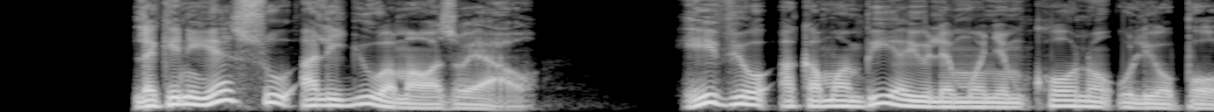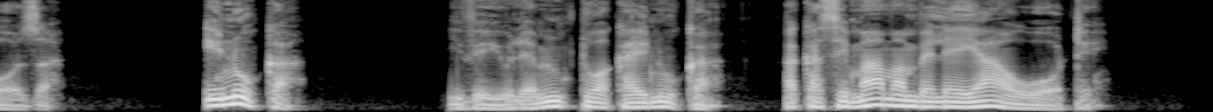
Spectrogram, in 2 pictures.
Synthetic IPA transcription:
lak̬inijɛsuʔaliʄuamawazɔja̰ɔ̰ | hivjɔʔakamwambiajulɛmwɛɲɛm̩kʰɔnɔʔuliɔpɔ̰za̰ | inuka̰ | hivjɔ̰jṵlɛm̩tuakainuka̰ | akasimamambɛlɛjaɔ̰wɔ̰tɛ

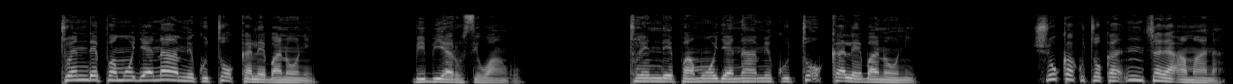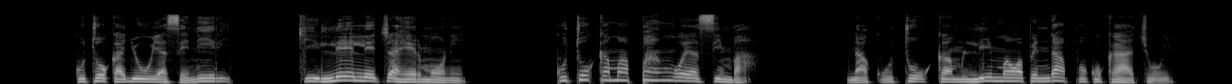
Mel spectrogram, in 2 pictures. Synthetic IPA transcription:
twɛndɛpamɔʄanamikutɔkalɛɓanɔnḭ | ɓiɓiaɾusiwa̰ŋɡṵ | twɛndɛpamɔʄanamikutɔkalɛɓanɔni | ʃukakutɔkaɲ̩t͡ʃajaʔamana̰ | kutɔkaʄuːjasɛniɾi | kilɛlɛt͡ʃaɦɛɾmɔni | kutɔkamapaŋɡɔjasimba̰ | nakutɔkam̩limawapɛndapɔkukaːt͡ʃuḭ

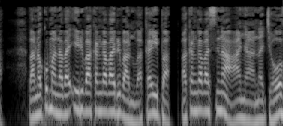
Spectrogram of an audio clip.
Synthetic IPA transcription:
ʋanako̞manaʋaʔiɾiʋakaŋɡaʋaɾiʋan̤uʋakaipaʋakaŋɡaʋasinaɦaɲanad͡ʒe̞ɦoːvʱa

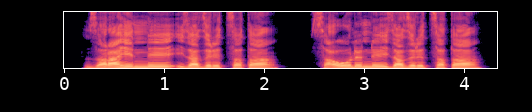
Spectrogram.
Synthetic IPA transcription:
zɐɾɐhɛnːɛɪzɐzɛɾɛt͡sːɐt̪ɐ | sɐʔoːlɛnːɛɪzɐzɛɾɛt͡sːɐt̪ɐ

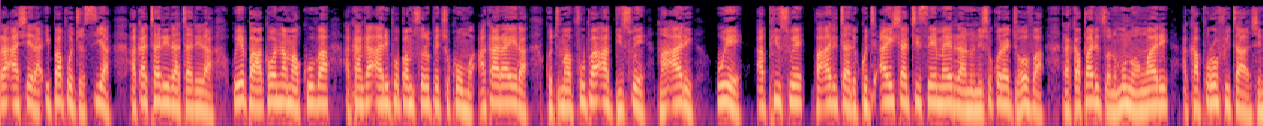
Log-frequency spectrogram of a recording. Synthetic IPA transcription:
aʔaʃeɾaʔipapo̞d͡ʒosiaːkataɾiɾataɾiɾa | uje̞paːkao̞namakuʋaː | kaŋɡaʔaɾipo̞pamuso̞ɾo̞pe̞t͡ʃiko̞mo̞ʔakaɾajiɾa | kutimap͡fupaːb͡vʱiswe̞maːɾi | uje̞ | apiswe̞paːɾitaɾikut̬iʔaiʃatise̞mairirano̞ne̞ʃo̞ko̞ɾad͡ʒe̞ɦo̞vʱarakapaɾid͡zwano̞mun̤uwamwaɾi | akapro̞fitaʐin

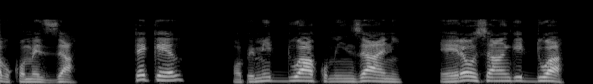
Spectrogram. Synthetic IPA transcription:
βuko̞me̞za | tekel | opimidːwakumiːnzaːni | e̞ɾaosaːŋɡidːwa

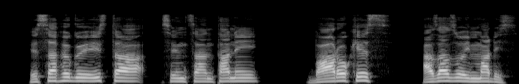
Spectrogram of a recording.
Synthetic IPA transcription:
hɛsːɐfɛɡʊjɛɪst̪ːɐ | sɪnt͡sːɐnt̪ɐnɛ | baːɾɔkɛs | ɐzɐzɔjɪmːɐd̪ɪs

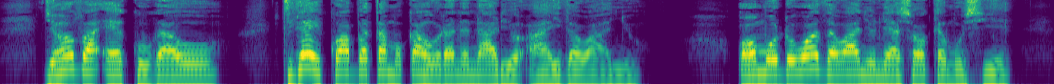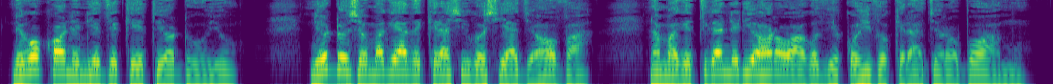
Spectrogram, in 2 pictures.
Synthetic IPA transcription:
d͡ʒɛhɔvaʔɛkuɣaoː | tiɣaikwabatamokahoɾanɛnaɾiɔʔaiðawaɲu | ɔmoːndowɔðɛwaɲuneaɕɔːkɛmoɕie | neɣokɔnɛnied͡ʒekeːteɔdoːjo | neondoːɕ̬ijɔmaɣeaðekeɾaɕuːɣɔɕiad͡ʒɛhɔva | namaɣetiɣaneɾiɛohɔɾɔwaɣoðiekohiðokeɾad͡ʒɛɾɔbɔamu

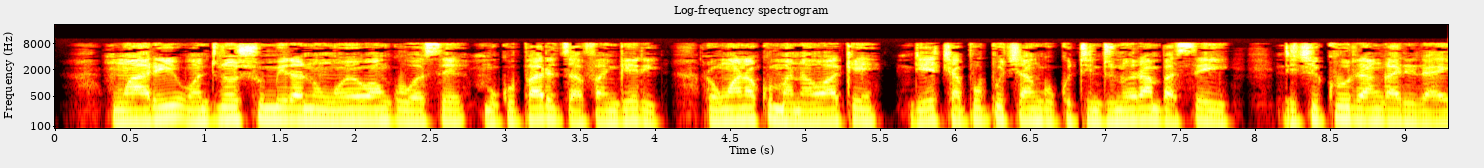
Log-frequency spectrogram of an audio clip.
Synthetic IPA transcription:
mwaɾiwandino̞ʃumiɾanumwo̞jowaŋɡuwo̞se̞mukupaɾid͡zafaŋɡe̞ɾiromwanakomanawaːke̞ndije̞t͡ʃapuput͡ʃaŋɡukutindino̞ɾambase̞i | ndit͡ʃikuraŋɡaɾiraːi

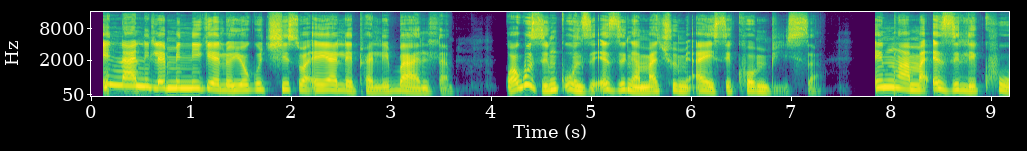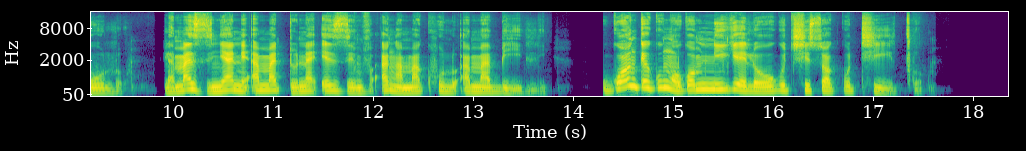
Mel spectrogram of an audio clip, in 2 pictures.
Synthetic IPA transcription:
inanileminiɣɛlɔjoɣut͡ʃʼʰiswaʔɛjalɛtʰwaliβand͡ɮʱa̰ | ɣwaɣuziŋkʼund͡zʱḭʔeziŋamat͡ʃʼumḭʔajisikʰombʱiːsa̰ | iŋ͡ǀamaʔezilikʰulu | lamaziɲanɛʔamad̥ʱunaʔeziɱvuʔaŋamakʰulṵʔamaβiːli | ɣɔŋkʼɛɣuŋɔɣom̩niɣɛlɔwoɣut͡ʃʰʼiswaɣutʰiːǀɔ

